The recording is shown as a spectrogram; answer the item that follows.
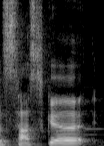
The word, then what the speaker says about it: Sasuke: is like, for example, Sasuke makes more sense because like you have like the U that you don't pronounce really, right?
